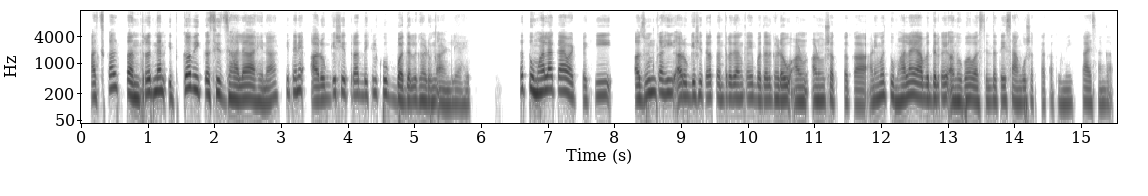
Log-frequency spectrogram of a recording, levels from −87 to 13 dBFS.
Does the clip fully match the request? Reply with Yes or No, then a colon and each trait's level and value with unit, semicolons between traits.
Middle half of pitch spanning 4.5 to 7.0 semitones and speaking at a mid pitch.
Yes: average, 5.2 semitones; medium, 160 Hz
